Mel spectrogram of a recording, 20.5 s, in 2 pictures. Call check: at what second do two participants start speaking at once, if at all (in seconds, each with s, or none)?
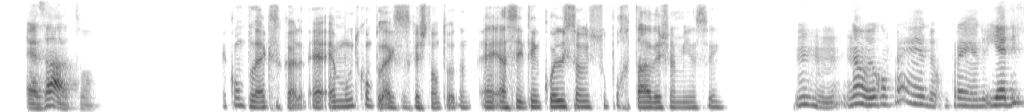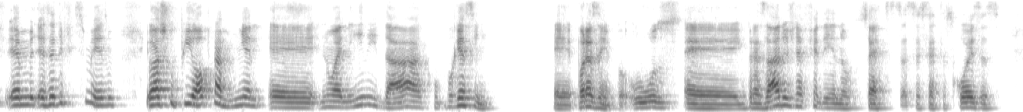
none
